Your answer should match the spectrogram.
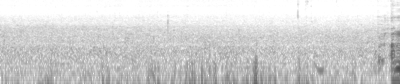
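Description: Fast river current running past a kayak: a steady, fairly quiet wash of water with irregular low bumps from about halfway through. The current is strong enough that paddling against it is hard, which the paddler thinks may be an increased release from the dam upstream.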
